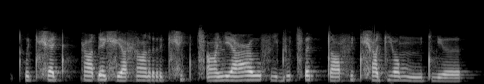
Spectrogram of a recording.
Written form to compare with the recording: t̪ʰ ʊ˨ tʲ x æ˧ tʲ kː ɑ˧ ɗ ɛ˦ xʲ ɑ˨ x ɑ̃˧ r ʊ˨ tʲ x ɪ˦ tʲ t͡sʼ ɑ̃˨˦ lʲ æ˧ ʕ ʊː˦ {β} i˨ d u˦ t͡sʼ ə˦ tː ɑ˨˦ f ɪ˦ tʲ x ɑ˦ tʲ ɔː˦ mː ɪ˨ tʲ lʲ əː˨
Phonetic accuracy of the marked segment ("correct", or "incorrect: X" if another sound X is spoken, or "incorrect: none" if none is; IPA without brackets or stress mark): incorrect: f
